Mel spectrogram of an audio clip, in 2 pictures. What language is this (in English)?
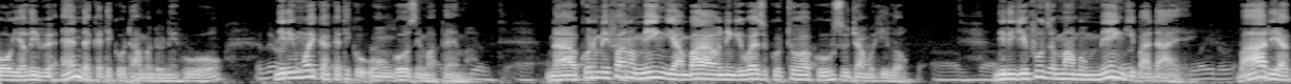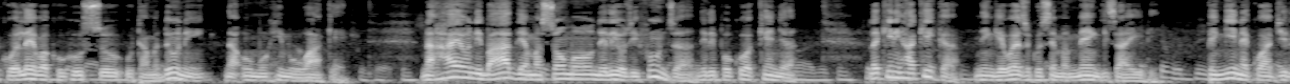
Swahili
